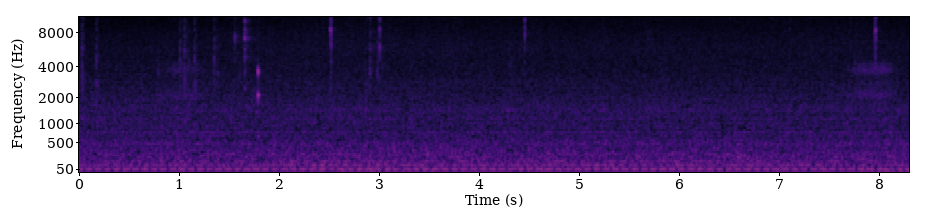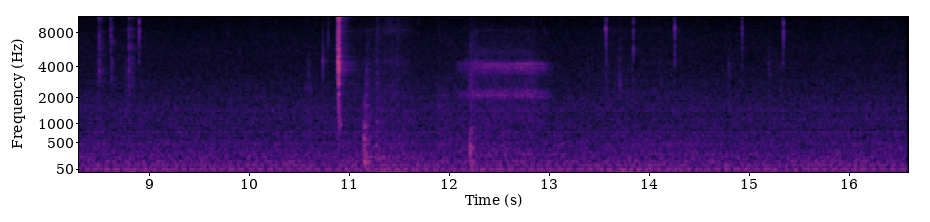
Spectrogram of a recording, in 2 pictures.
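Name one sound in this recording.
Soft game interface clicks sound now and then as items are placed.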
